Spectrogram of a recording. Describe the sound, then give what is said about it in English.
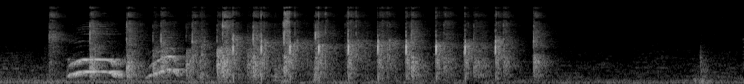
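Applause from a stand-up comedy audience as the next comedian takes the stage, building into a steady, evenly spaced run of loud claps that then stops abruptly, leaving near quiet. “Give it up for Nancy.”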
